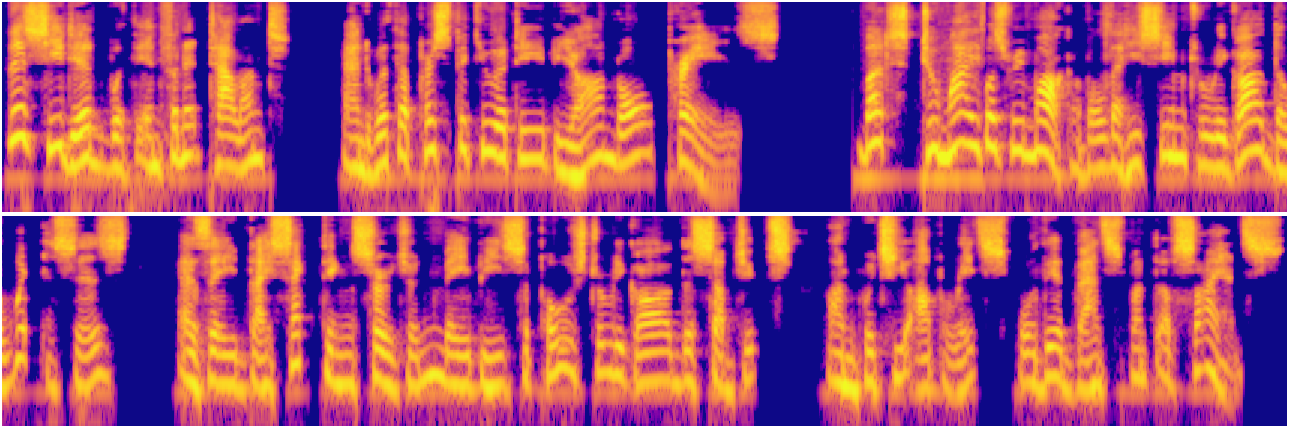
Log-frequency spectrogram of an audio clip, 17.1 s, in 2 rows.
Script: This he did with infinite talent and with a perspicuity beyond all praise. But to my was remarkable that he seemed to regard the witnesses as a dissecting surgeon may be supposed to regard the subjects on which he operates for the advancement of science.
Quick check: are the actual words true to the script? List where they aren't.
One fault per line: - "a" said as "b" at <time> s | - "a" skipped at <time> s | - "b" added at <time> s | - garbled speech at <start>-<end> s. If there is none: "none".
none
